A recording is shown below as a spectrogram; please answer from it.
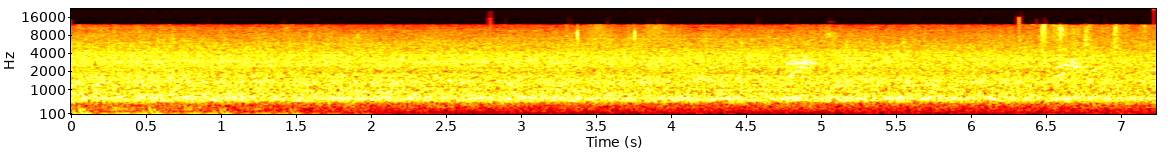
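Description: A packed college football stadium crowd at Washington versus Texas A&M roars in a steady, dense wash of noise, loud and continuous throughout.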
